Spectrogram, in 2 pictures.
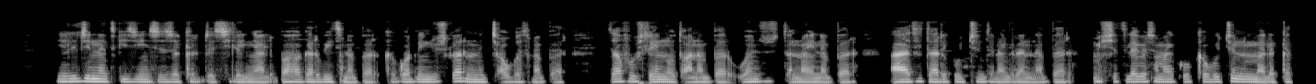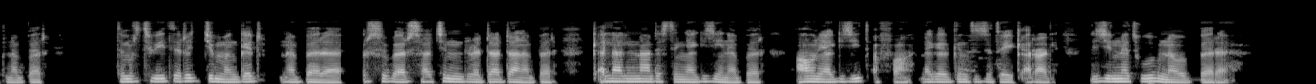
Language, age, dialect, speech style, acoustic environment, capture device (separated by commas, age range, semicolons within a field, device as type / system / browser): Amharic, 25-34, Ethiopia - Addis Ababa, happy, silence, mobile / Android / Chrome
